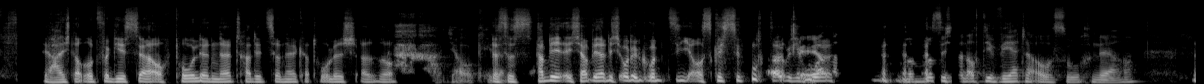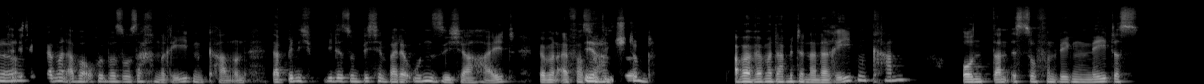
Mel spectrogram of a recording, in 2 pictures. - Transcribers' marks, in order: drawn out: "Ah"; laughing while speaking: "ausgesucht"; laugh; unintelligible speech
- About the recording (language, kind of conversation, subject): German, unstructured, Wie gehst du mit Eifersucht in einer Partnerschaft um?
